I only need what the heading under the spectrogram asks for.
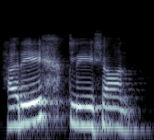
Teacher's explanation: visarga changes to jihwa mulya. Kleshan, hareh kleshan because of sandhi.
